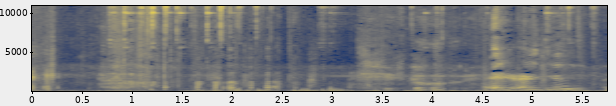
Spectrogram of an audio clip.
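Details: Husky howling and 'talking' with excitement, jealous over Halloween costumes with other pet dogs; wavering, whiny drawn-out notes that rise and dip in the latter half, over a person's speech and household noise.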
